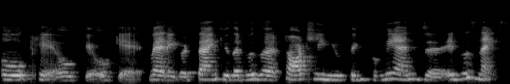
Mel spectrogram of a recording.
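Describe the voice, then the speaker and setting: A woman's voice: medium pitch, extremely slow, a bit bright, dull audio. A woman with a Malayali accent teaching an English class over a video call, switching between English and Malayalam and praising her students often.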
